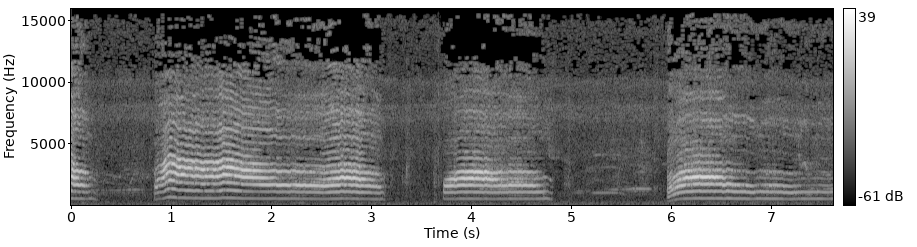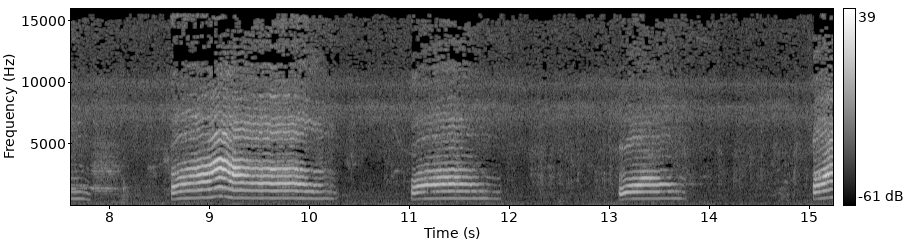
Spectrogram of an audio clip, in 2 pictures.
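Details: Angry house cats that do not get along, indoors; a string of about seven long, wavering, drawn-out yowls, some rising and falling in pitch, separated by short pauses over fifteen seconds.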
